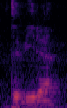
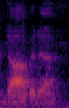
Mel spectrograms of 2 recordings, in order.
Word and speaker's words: Davida: But I'm talking about Davida. Everybody calls her Davida, but actually her name's pronounced Davida.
